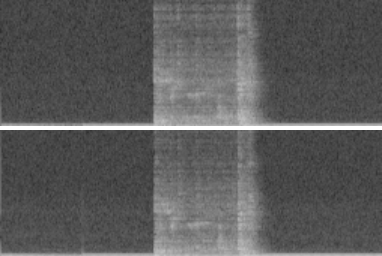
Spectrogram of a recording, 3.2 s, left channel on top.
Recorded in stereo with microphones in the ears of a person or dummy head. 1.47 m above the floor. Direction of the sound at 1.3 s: 50° left (ahead or behind).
